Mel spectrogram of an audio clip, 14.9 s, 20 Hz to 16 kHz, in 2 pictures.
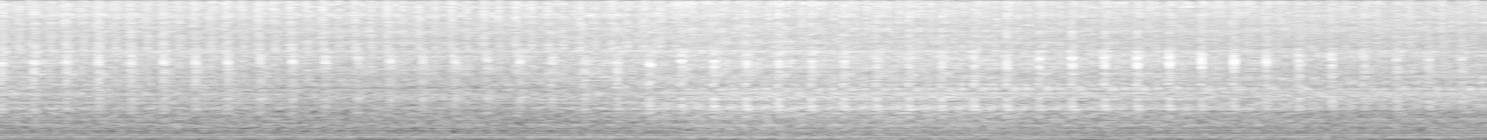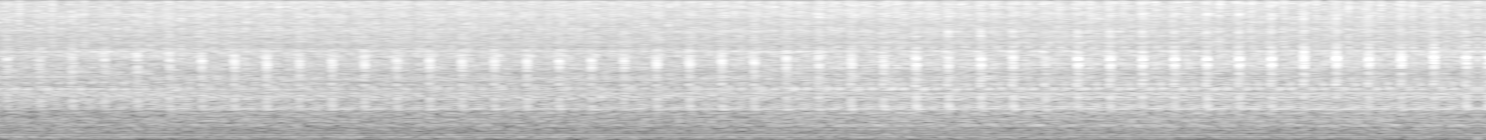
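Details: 2025 Honda HR-V engine ticking noise: fast, even light ticking over a smooth idle, steady rate without change; top-end tick, cause not clear.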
